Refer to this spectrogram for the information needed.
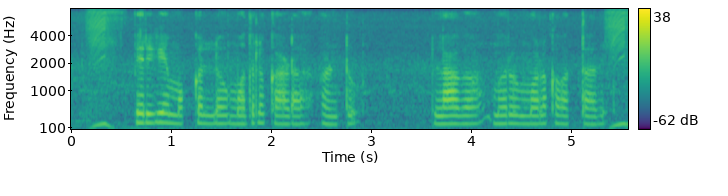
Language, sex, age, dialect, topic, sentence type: Telugu, female, 18-24, Southern, agriculture, statement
